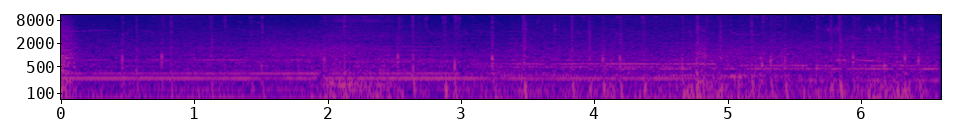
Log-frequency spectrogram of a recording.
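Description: A horse's hooves clip-clop steadily on the ground in The Witcher 3, with rain falling, a soft game music drone beneath, and a brief whinny.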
